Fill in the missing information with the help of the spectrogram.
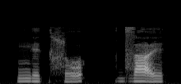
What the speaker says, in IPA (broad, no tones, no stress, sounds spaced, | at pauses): ŋ e k ɬ o | d͡z a e̯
